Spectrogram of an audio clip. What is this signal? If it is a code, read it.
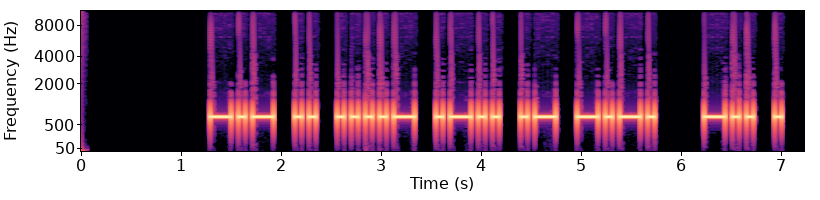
Morse code, heard as a keyed tone, about 17 wpm, 700 Hz. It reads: KI4LAC DE
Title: USA Callsign DE Callsign - 6 Characters - 17wpm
